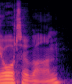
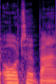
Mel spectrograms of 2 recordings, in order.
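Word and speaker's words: Autobahn: It sounds like you're saying autob. Yeah, but it's spelled that. I say autoban and it feels weird saying it because I've heard other people saying it and they say autob. It's b a hn.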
